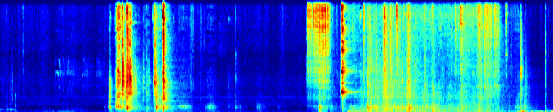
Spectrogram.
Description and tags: Unlocking Large Metal Door
Large metal door being opened in theatre.
chains, clang, door, effects, hit, large, metal, metallic, ominous, opening, sfx, steel, ting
